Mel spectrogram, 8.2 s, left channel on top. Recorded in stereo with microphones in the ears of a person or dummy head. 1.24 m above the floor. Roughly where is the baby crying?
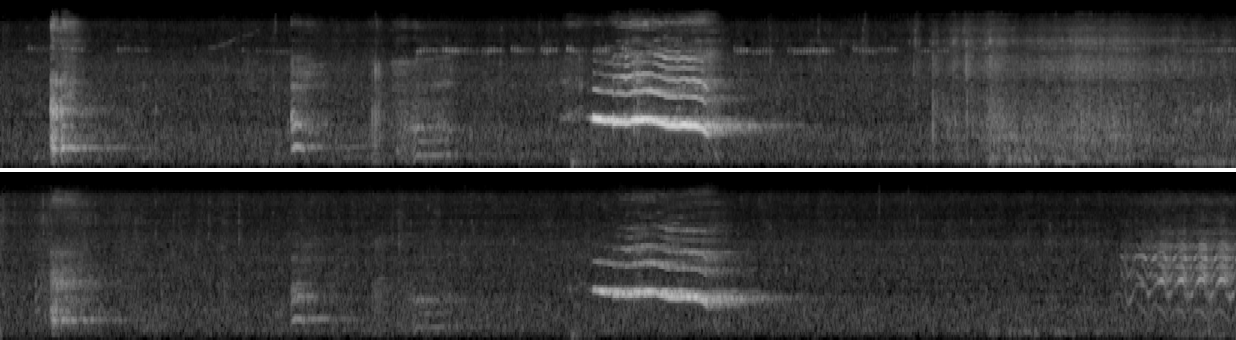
Left.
